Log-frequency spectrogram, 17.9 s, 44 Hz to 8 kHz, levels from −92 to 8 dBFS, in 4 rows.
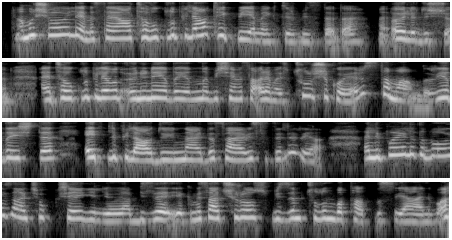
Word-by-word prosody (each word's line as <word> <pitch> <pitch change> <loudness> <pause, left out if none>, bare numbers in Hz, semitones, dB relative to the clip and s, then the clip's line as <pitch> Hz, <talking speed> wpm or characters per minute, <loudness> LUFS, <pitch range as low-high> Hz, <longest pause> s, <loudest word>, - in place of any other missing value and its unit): Ama 300 +6 +6
şöyle, 370 -2 +3
mesela 275 +2 +1
tavuklu 300 +3 0
pilav 345 +4 +3
tek 355 -5 -1
bir 260 - -1
yemektir 210 -3 -4
bizde 200 0 -6
de. 205 - -5 0.2
E, - - -9
öyle 255 -6 +3
düşün. 220 0 -6 0.3
Hani 245 +2 -1
tavuklu 280 +1 +1
pilavın 290 -1 +4
önüne 275 +1 +2
ya 280 -2 +1
da 270 - 0
yanına 260 0 -2
bir - - -5
şey 270 +1 -1
mesela 260 -1 -2
aramayız, 225 -4 -2
turşu 325 -3 0
koyarız 425 - -2
tamamdır 250 - -1
ya 290 +1 +1
da - - +2
işte 280 -1 +1 0.3
etli 300 0 +4
pilav 230 -7 +3
düğünlerde 240 +1 -3
servis 260 0 -1
edilir 260 - -5
ya. - - -10 0.4
Hani 290 +1 +3
paella 380 +2 +2
da 375 -7 -2
bu 340 +1 -2
o - - -3
yüzden 345 -5 -1
çok 300 +1 -9
şey 275 -2 0
geliyor 215 -3 0
ya 215 -1 -4
bize 235 +3 +4
yakın. 225 -1 +1
Mesela 275 +2 +3
churros 295 0 -1
bizim 270 +3 -2
tulumba 265 -3 -1
tatlısı 215 -2 -7
yani 205 -1 -3
baktığında. - - +3
270 Hz, 185 wpm, -20 LUFS, 235-300 Hz, 0.4 s, Ama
